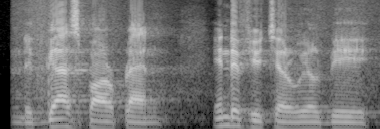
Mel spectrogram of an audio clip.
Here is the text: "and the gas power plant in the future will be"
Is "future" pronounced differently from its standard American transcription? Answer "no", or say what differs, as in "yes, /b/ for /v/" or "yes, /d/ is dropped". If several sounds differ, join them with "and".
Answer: no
